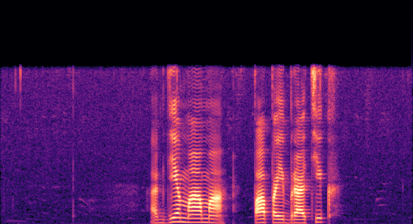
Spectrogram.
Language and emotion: Russian, neutral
